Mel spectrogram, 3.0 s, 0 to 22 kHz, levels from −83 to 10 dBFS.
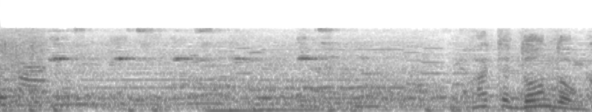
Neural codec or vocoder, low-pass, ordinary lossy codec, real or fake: none; none; none; real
